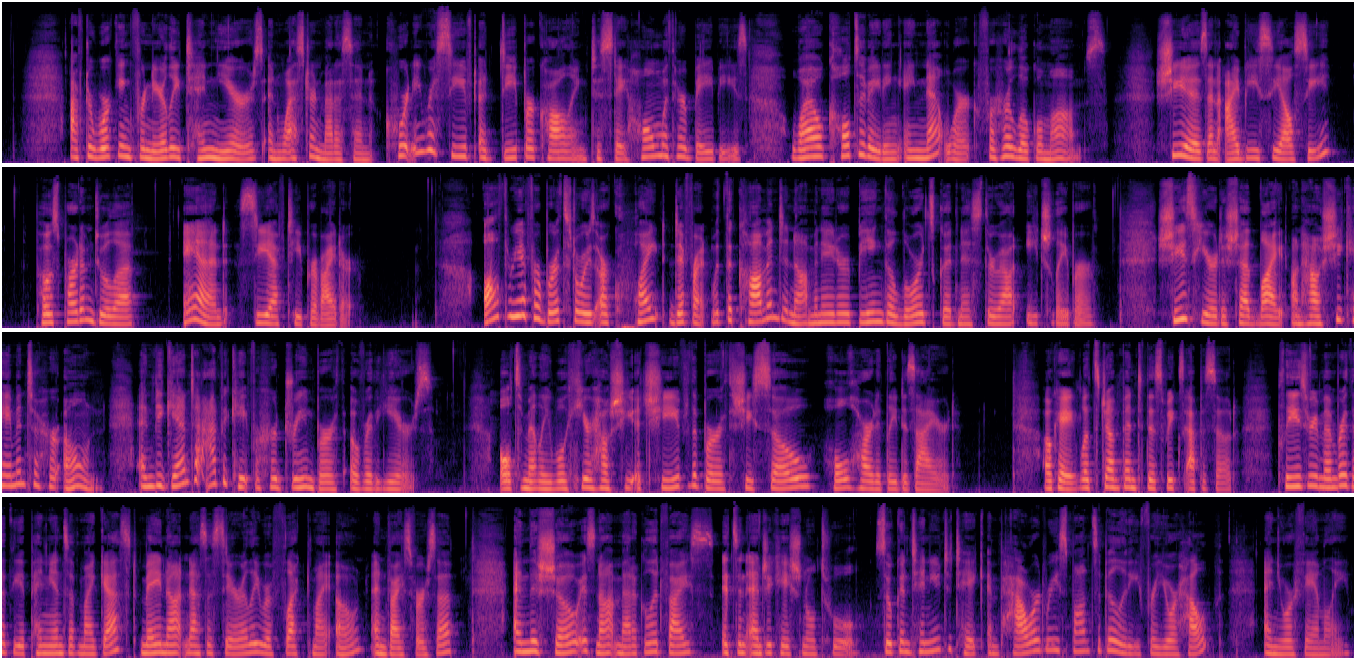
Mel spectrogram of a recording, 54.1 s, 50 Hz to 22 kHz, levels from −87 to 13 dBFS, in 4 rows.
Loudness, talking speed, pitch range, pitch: -20 LUFS, 155 wpm, 175-225 Hz, 190 Hz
